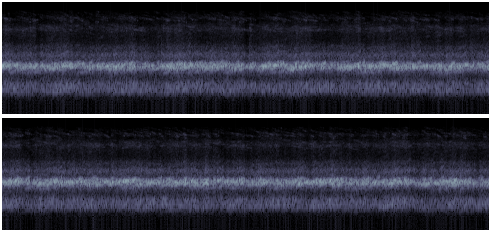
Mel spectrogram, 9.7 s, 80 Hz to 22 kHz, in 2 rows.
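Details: Frogs in full song at a pond in a horse pasture, Zoom 6 recording: a thick, uninterrupted chorus of shrill trilling voices in two pitch layers, holding a steady level.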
